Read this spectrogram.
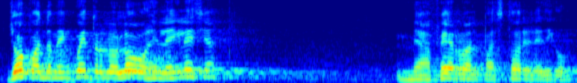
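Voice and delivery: ordinary talk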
